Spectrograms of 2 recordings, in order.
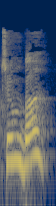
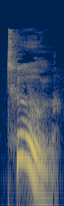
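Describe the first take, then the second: First: A 'b' sound is heard at the end. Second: No 'b' sound is heard at the end. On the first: The speaker calls it wrong. "Not Toomba" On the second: The speaker calls it right. "There's no B pronounced in this word"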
